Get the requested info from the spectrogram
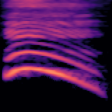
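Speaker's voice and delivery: put-on high, loud drawn-out hum of a child; reluctant hum.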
